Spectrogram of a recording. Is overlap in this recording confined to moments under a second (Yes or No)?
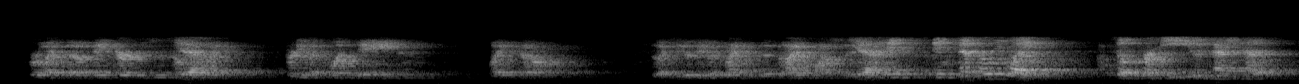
No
